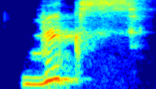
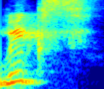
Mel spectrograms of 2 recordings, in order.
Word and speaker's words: Vicks: give you an example vicks introduced its cuff drops into the german market without realizing that the german pronunciation of b is f making wix slang for the sexual intercourse colgate launched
